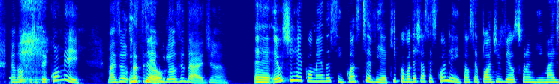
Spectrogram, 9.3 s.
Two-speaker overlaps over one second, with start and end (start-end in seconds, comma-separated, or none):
none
